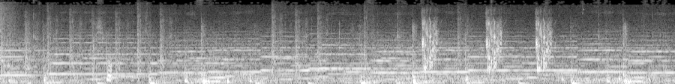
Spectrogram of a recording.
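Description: Watering can being filled with water in the video game Core Keeper, soft game sound effects of repeated dripping and sloshing liquid blips over a steady background bed of game music, heard fairly quietly.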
